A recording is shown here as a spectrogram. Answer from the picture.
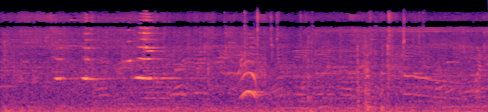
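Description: Quiet outdoor sound of faint voices, with a few short chirp-like tones and light knocks.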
